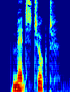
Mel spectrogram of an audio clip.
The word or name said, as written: mandstugt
